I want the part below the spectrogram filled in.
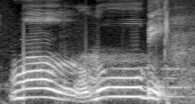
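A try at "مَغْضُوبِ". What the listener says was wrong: Oke, sip.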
